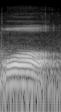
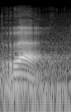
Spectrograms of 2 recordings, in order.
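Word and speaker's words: ر: ro yang im Ya Ro yang tafkhim bacanya ro ro bukan Ra sama juga tho tho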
